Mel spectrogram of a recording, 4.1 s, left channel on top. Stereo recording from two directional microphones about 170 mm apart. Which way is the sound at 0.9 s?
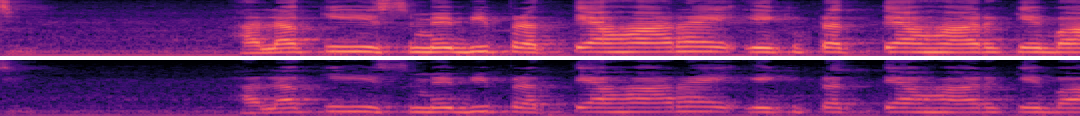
40° left (ahead or behind).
